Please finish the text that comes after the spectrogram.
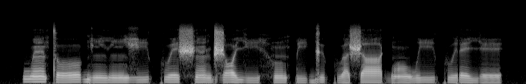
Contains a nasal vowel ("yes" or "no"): yes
